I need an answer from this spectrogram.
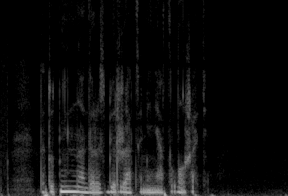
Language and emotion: Russian, angry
